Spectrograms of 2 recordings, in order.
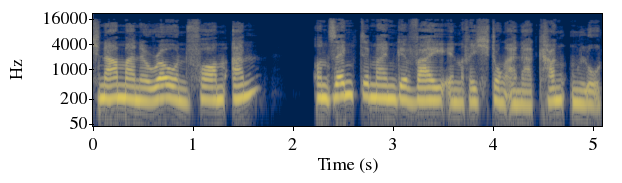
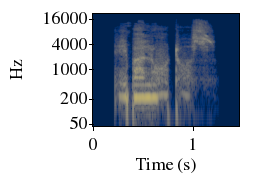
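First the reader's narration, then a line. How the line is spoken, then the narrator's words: Whisper. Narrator (German): flüsterte ich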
